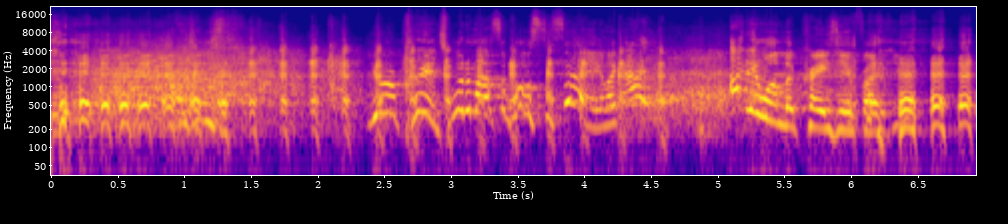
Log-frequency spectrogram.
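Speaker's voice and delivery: high-pitched helpless babble through laughter; comic panic, cracking up; flustered, laughing protest. Retold or imitated. Flustered before a prince, retold.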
